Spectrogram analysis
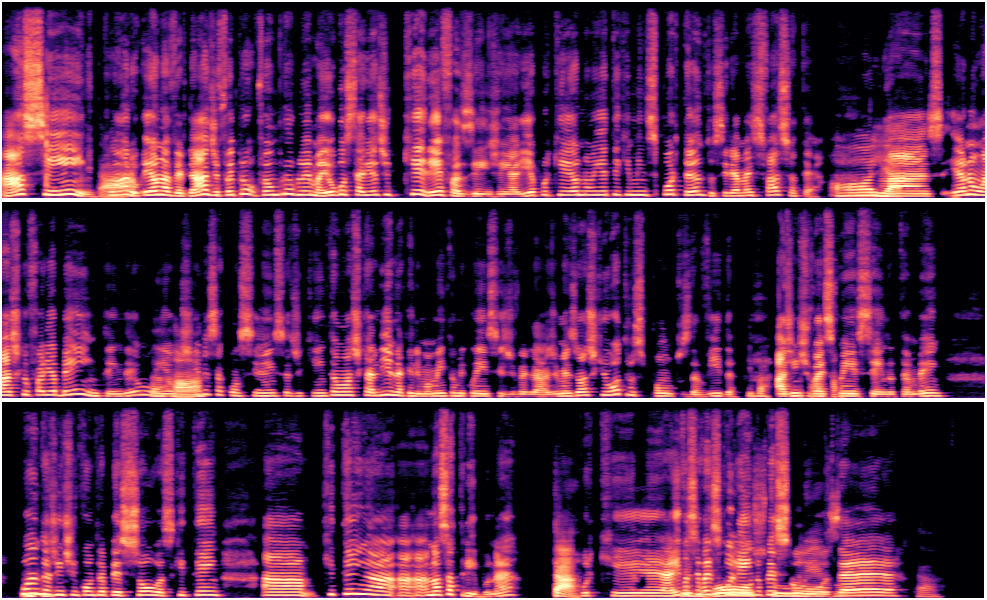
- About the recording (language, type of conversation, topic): Portuguese, podcast, Como você começou a se conhecer de verdade?
- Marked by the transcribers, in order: tapping; other noise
